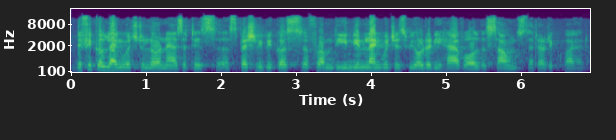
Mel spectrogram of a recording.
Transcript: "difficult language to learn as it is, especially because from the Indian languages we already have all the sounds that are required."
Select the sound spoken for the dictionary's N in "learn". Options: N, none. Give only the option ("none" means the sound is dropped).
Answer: N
